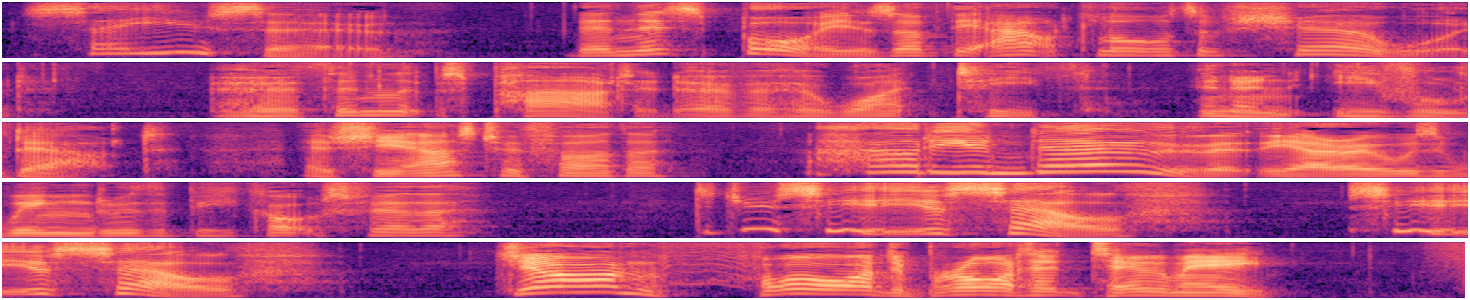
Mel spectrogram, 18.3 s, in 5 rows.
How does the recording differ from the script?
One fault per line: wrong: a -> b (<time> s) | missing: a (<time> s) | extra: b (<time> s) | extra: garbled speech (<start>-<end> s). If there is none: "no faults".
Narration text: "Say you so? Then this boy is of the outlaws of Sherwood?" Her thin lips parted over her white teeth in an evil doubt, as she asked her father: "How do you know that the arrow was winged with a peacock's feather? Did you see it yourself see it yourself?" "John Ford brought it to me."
no faults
